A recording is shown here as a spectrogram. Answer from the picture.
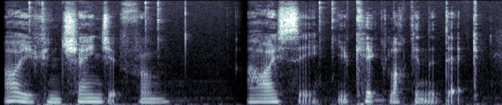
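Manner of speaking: usual speaking voice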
